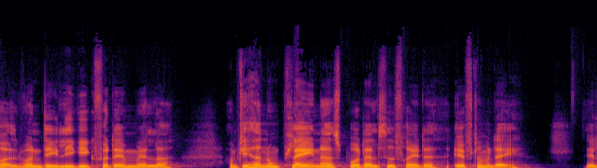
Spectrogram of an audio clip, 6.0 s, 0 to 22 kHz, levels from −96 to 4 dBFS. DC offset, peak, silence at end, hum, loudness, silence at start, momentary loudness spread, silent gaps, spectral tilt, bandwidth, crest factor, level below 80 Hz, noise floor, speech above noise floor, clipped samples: under 0.1%; -2 dBFS; 0 s; none; -19 LUFS; 0 s; 6 LU; none; -6.5 dB/octave; 14.5 kHz; 18 dB; -66 dBFS; -54 dBFS; 36 dB; under 0.1%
